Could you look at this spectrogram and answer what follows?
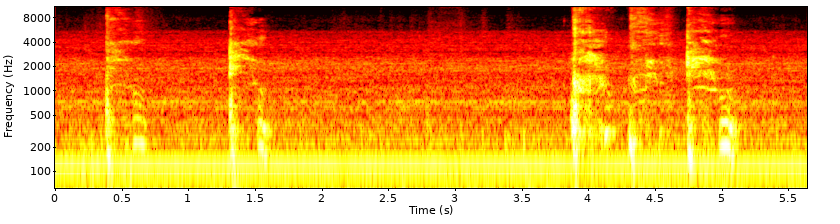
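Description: Five short, dry coughs in two clusters over a steady low hum; cough from smoke irritation.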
